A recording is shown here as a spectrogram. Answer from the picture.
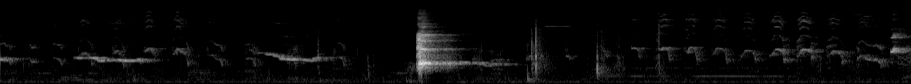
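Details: Cavalier King Charles Spaniel puppies, six weeks old, whimper while being dewormed and having toenails trimmed indoors; drawn-out wavering whines, one sudden piercing yelp midway, then soft broken squeaks.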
